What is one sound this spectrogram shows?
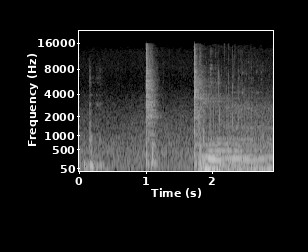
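A metal grappling hook clanks against rock.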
